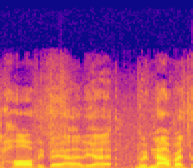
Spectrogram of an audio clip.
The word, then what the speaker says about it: Hervey Bay: So, it is Harvey Bay. Sorry for all this confusion at the last minute, but it's Harvey Bay. Why? It's spelled like that.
